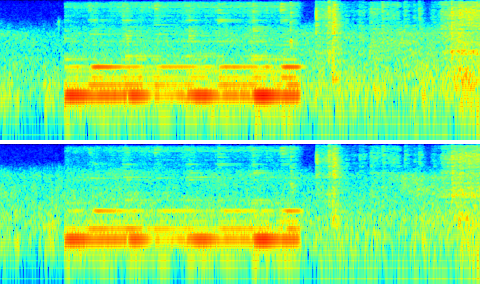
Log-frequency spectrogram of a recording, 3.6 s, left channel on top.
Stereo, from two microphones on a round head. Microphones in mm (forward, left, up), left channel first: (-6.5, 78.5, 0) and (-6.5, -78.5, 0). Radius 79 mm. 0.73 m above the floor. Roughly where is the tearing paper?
Left.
